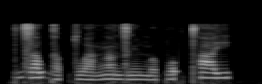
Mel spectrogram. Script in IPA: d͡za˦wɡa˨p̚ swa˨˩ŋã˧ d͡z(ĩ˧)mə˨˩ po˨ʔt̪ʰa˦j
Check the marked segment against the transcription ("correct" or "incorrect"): incorrect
